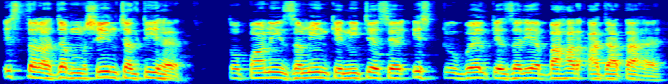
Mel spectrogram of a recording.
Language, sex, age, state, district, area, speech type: Urdu, male, 30-45, Bihar, Araria, rural, spontaneous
